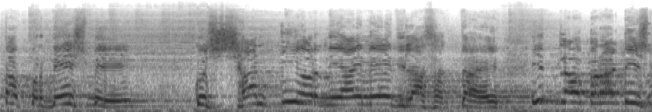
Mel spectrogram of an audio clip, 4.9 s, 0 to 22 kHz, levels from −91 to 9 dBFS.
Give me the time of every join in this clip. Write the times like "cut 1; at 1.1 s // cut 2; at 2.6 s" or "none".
none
